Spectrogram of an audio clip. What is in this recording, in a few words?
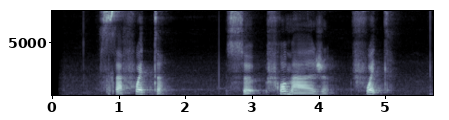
"ça fouette" French; slang words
